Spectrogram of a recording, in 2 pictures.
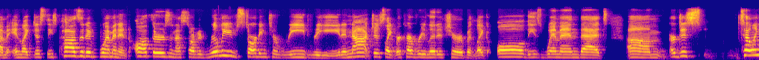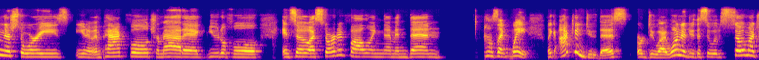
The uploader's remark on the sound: Recorded 2.17.2022 from Raleigh, NC & Richmond, VA on Zoom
